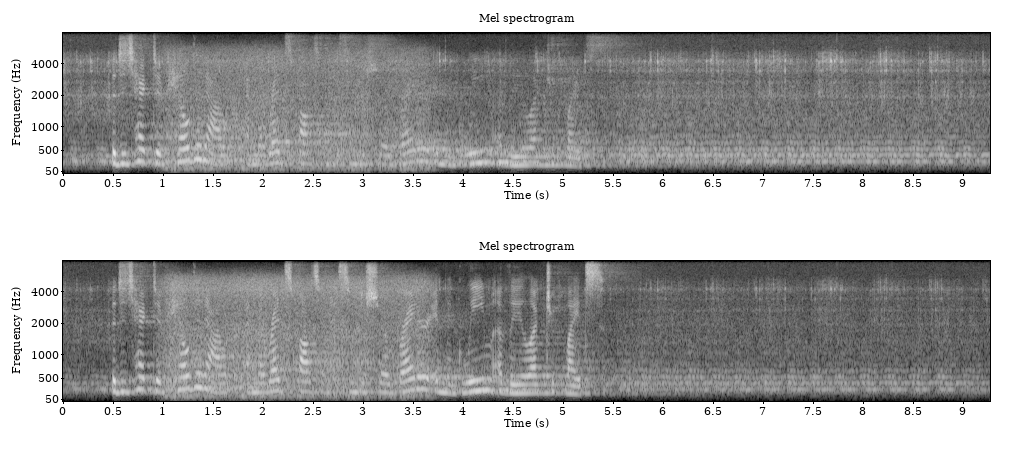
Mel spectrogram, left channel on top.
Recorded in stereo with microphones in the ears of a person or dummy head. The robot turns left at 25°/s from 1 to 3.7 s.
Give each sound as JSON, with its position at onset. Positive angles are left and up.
{"t": 0.5, "sound": "a woman speaking", "azimuth_deg": 5, "distance_m": 0.6}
